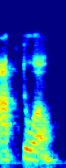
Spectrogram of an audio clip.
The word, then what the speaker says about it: actúo: Actuar is the verb, so it's pronounced like this. Yo actúo.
